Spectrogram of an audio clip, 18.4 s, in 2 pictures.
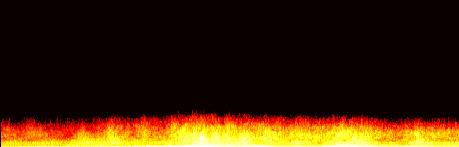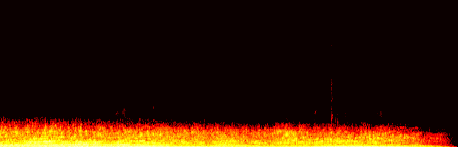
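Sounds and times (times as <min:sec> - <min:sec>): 
distant CAC CA-25 Winjeel fighter trainer aircraft passing: 0:00.0 - 0:18.3.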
